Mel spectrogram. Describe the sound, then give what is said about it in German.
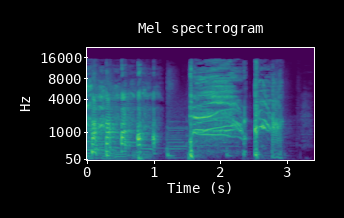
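A run of harsh, raspy coughs and throat clearing, starting with several quick hacks, then two long, strained, wheezy coughing bursts before trailing off. “Da kriegt man ja schon direkt Corona beim Zuhören, ey.”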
